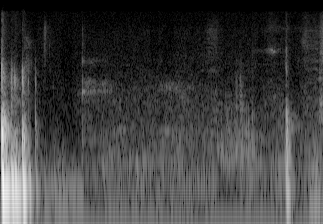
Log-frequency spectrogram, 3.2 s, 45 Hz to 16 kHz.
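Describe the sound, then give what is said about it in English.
Dice rolled for a strength check in a tabletop game clatter across a hard tabletop in a quick burst of several sharp clicks, then settle into near silence before one last crisp knock, landing on a 6. “Where's my dice bag? These are getting retired for the night. That was a 6.”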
